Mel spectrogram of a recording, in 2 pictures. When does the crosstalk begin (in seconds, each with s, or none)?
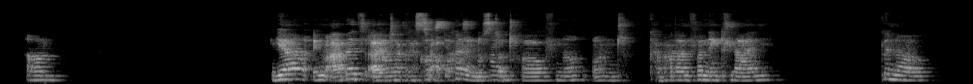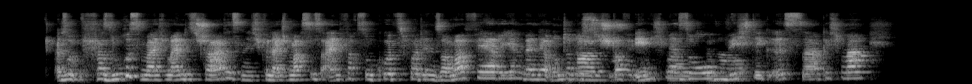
3.6 s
